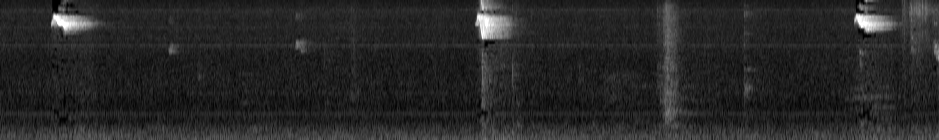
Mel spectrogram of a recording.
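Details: Hand-reared common blackbird chicks, fed in spring at a wildlife recovery centre before being freed: three sharp, very high squeaks about four seconds apart, with a faint click between.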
